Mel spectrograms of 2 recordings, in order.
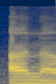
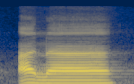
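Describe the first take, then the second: First: The final vowel is short, running into the next word. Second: The final vowel is long, with a stop after it. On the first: The reading continues without stopping. "kalau kita membaca wasol, membaca dengan menyambung, nggak dianggap, nggak dibaca" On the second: The reading stops on this word. "kalau kita wakof, maka dianggap, dibaca"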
